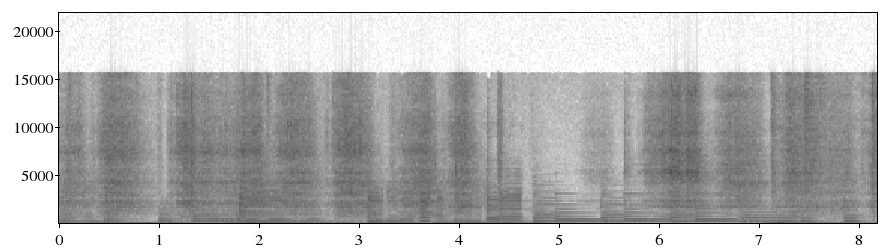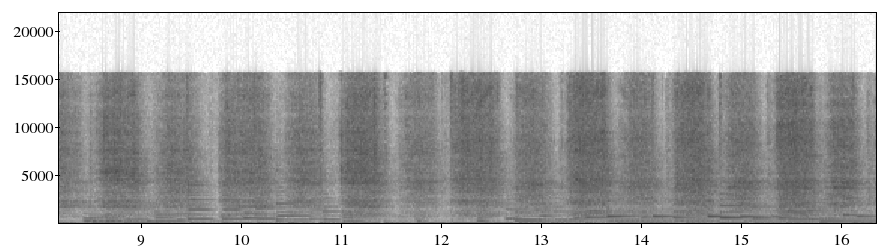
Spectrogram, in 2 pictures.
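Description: Chevalet fret saw cutting a packet of green-dyed sycamore veneer, with steady, evenly repeated push and pull strokes of the fine blade through the wood. Background music plays throughout.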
